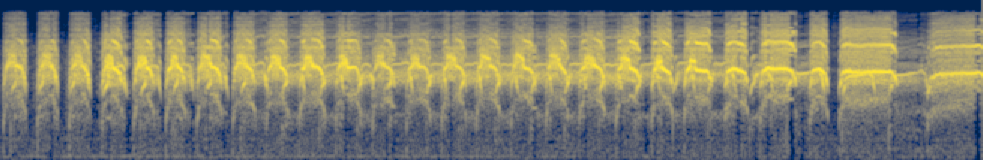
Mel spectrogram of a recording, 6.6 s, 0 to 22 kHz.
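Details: Osprey calling at the Charlo nest around a chick's fledging, August 10, 2018, 6:03 am: a long, steady stream of piercing whistled chirps, about two per second, ending in a few longer thin whistles.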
